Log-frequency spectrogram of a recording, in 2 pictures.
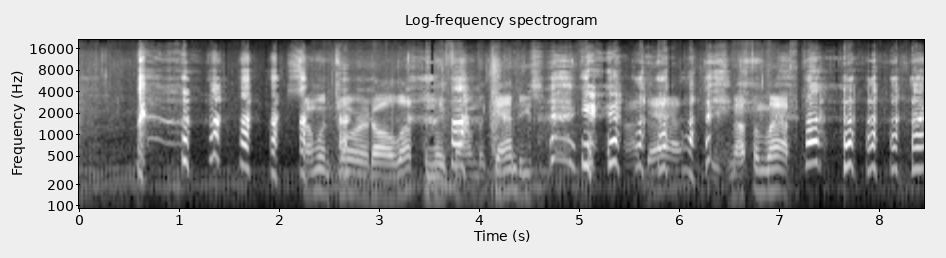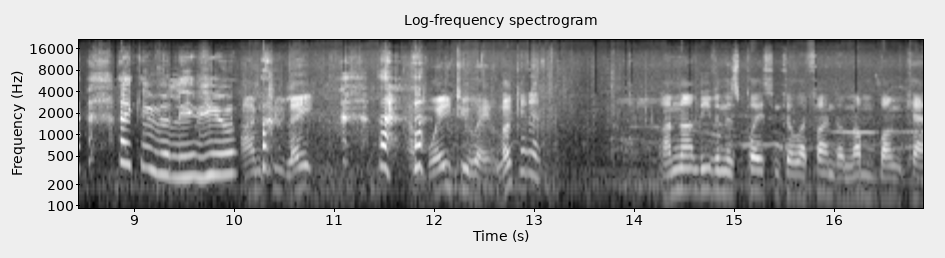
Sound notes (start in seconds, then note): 0.1 laughs; 7.5 laughs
